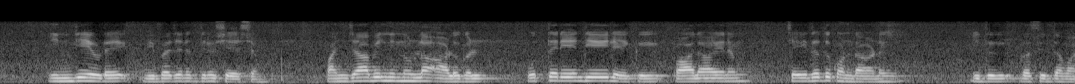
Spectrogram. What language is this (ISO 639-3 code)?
mal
